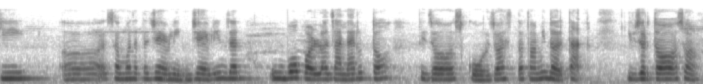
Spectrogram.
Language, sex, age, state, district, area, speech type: Goan Konkani, female, 18-30, Goa, Murmgao, urban, spontaneous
